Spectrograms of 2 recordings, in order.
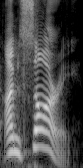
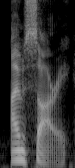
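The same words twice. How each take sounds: First: "sorry" pitched high and louder; emphatic apology. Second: Low, soft "sorry"; subdued apology. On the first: Host demonstrates the phrase "sorry", emphatic. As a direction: punch out "sorry" with a high fall. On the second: Host repeats the phrase "sorry", subdued. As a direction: drop "sorry" right down, almost to yourself. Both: Shown as a demonstration.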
